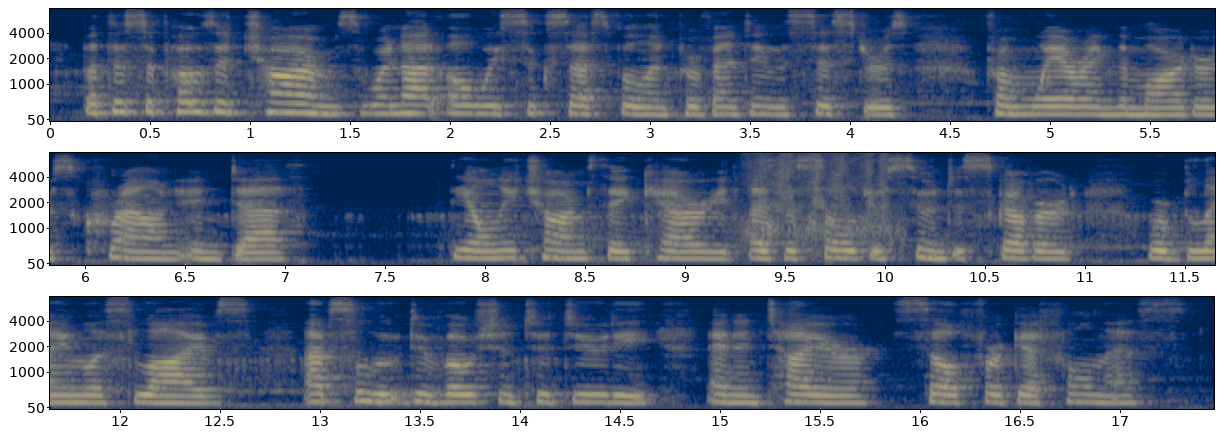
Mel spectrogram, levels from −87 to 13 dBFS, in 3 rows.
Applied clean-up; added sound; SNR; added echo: none; Writing; 15 dB; none.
